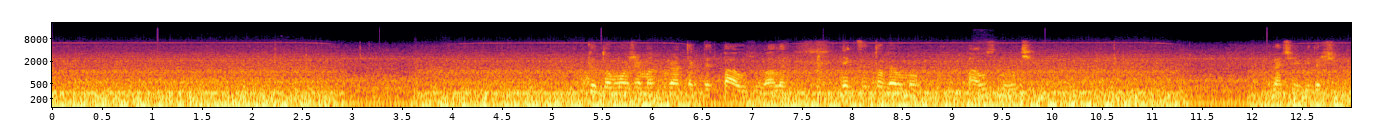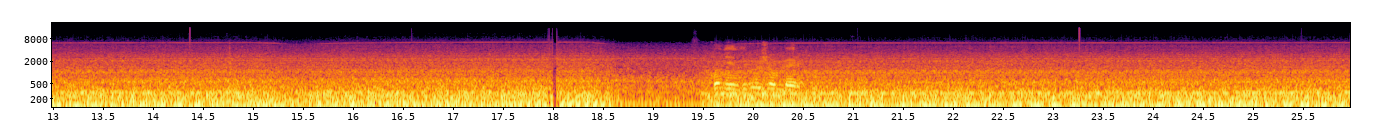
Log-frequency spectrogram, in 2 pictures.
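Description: A truck engine hums low and steady, dropping briefly between gear shifts.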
